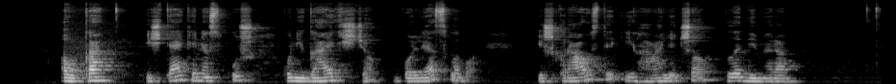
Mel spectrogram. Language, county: Lithuanian, Vilnius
